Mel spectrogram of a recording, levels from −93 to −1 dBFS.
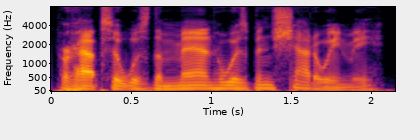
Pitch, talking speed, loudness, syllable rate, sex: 95 Hz, 280 wpm, -23 LUFS, 6.4 syllables/s, male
